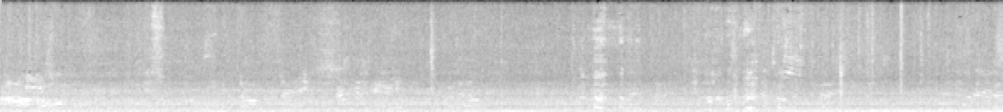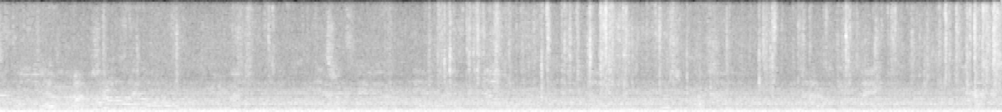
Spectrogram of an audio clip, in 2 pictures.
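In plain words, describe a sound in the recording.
Jet engines hum steadily from inside an airliner cabin.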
